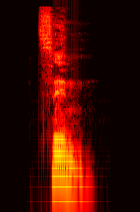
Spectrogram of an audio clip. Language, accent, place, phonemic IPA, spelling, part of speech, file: German, Germany, Berlin, /ˈtsɪn/, Zinn, noun / proper noun, De-Zinn.ogg
- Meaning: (noun) tin; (proper noun) a surname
